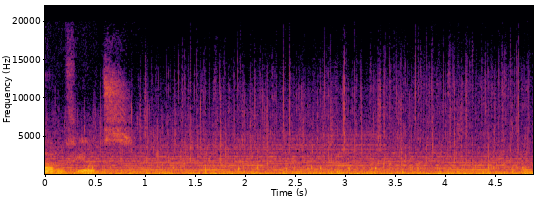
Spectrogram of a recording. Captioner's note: lava bubbling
